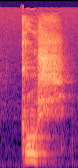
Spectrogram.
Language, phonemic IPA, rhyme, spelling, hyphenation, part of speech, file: Dutch, /krus/, -us, kroes, kroes, noun / adjective, Nl-kroes.ogg
- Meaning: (noun) 1. chalice, cup, drinking vessel 2. vessel used for heating or smelting resources and raw materials; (adjective) frizzy, nappy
